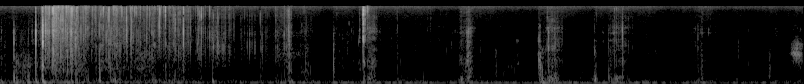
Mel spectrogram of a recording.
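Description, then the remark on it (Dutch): A loud crunch as someone bites into crusty bread, followed by several seconds of sharp crackling chews and smaller crunches, with no talking. “Ik ga kijken of je dat hoort ook.”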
